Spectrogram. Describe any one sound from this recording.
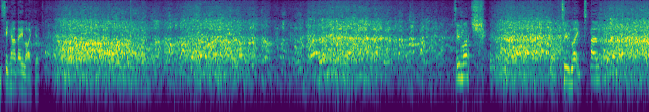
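A large studio audience laughs loudly.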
